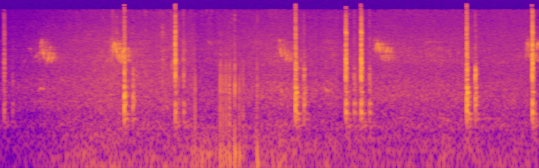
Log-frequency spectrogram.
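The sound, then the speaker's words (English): A mechanical peddler's-style art cart, part of the Enviro Fountain exhibit at the Arts and Nature Festival and displaying plants, mosses and grasses in dirt, ticks with sharp, dry clicks at uneven intervals, some in quick pairs, over a steady low rumble with faint higher squeaks; no one speaks. “And the cart? It made a ticking sound.”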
